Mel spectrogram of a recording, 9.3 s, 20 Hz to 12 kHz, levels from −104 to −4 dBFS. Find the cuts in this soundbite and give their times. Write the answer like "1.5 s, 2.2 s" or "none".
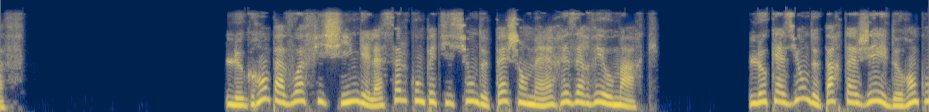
2.1 s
